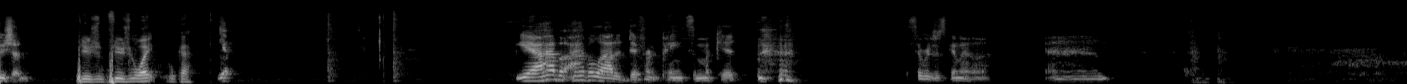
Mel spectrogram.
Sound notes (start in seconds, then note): 7.6 chuckles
